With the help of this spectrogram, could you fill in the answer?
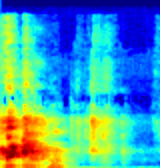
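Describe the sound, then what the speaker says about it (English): One harsh, close cough burst that quickly trails off into quiet. "I have to cough"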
